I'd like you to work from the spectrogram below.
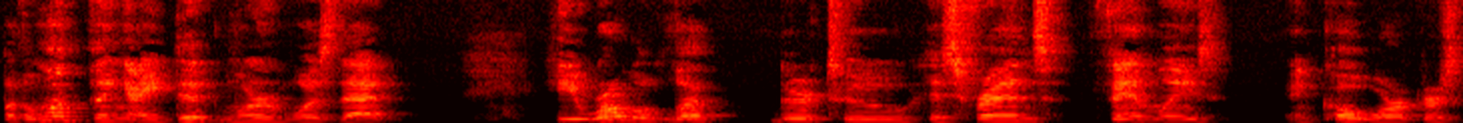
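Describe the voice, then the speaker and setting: At a fairly slow pace, a man speaks with ordinary pitch variation in audible room echo over a quiet background. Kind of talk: casual vlog chat. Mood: earnest, grateful. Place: home room. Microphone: camera far.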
